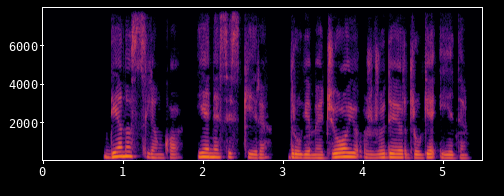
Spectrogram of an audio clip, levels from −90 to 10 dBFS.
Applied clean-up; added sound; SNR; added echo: none; none; none; none.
